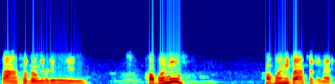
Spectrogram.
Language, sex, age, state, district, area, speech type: Odia, female, 60+, Odisha, Angul, rural, conversation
